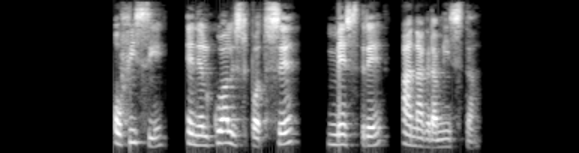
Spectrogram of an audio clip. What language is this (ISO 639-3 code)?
cat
